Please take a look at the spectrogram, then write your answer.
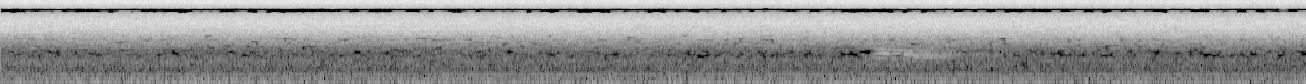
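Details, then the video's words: Summer cicada chorus in Shakujii Park, Tokyo, a constant shrill buzzing wall of sound without pauses, and a brief faint call from another animal partway through. "Cicada chirps"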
